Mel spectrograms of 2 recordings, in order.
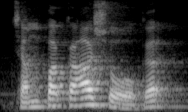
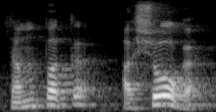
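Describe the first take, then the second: First: The two words run together into one flow. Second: The two words are said as separate words. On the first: This is how it is actually pronounced. "when you pronounce it in Sanskrit, it comes out as" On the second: This follows how the words are written. "the way it is it is written separately"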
